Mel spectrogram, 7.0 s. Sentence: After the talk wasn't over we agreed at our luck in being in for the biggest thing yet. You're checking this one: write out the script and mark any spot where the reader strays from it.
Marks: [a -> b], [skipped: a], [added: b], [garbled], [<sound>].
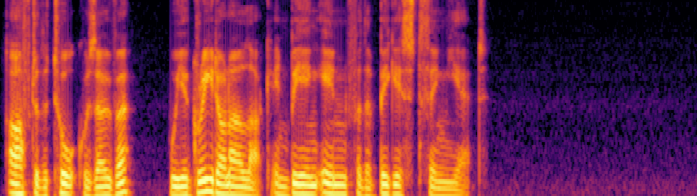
After the talk [wasn't -> was] over we agreed [at -> on] our luck in being in for the biggest thing yet.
